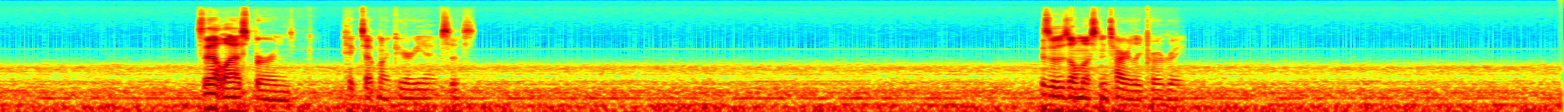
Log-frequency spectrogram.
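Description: A low, steady spacecraft engine hum drones on.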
